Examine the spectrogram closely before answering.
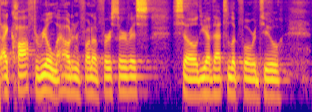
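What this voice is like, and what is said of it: Strained voice from a cold. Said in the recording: “My voice is a little on the fritz, getting through a cold... if I squeak halfway through”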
